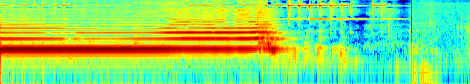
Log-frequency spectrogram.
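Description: Conch shell (shankh) blown in one long, loud, steady note of about three and a half seconds that wavers briefly as it breaks off, marking the close of a Hindu aarti.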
